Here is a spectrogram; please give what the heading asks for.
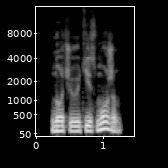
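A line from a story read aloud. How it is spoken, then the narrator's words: Plain question. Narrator (Russian): спросил я Джона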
